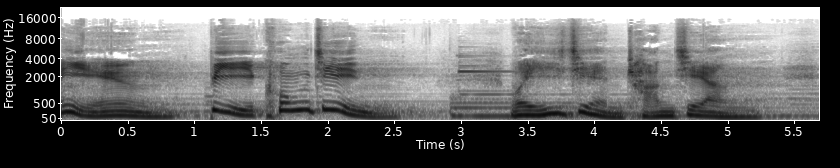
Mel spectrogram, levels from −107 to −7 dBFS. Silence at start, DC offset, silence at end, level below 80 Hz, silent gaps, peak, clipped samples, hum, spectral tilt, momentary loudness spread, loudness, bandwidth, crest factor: 0 s; under 0.1%; 0 s; -40 dBFS; none; -4 dBFS; under 0.1%; none; -5.5 dB/octave; 15 LU; -19 LUFS; 14 kHz; 16 dB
